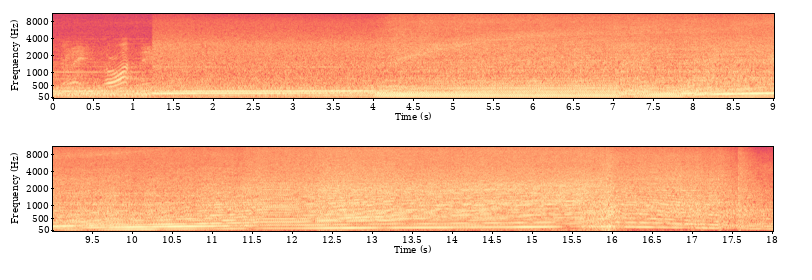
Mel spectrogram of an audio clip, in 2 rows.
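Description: A Nissan 300ZX racecar engine revs on a dyno, climbing from a steady drone into repeated rising and falling sweeps, loud and close throughout.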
